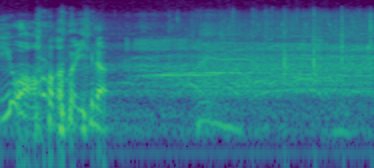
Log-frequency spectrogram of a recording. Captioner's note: laughing; cheering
